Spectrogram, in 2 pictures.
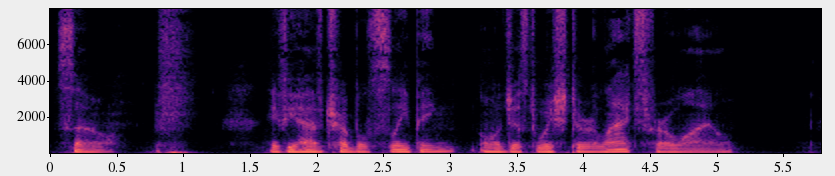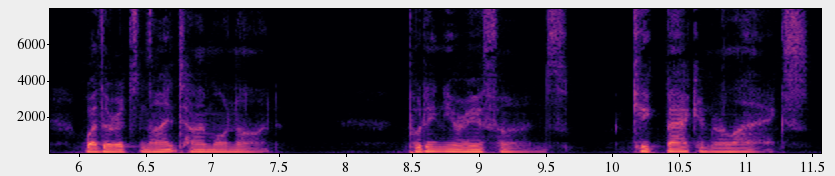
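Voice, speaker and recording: A young man speaking in a soft, measured, soothing ASMR style, as if for a bedtime story. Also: deep voice, level tone, dry recording. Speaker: video creator reading a bedtime story.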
